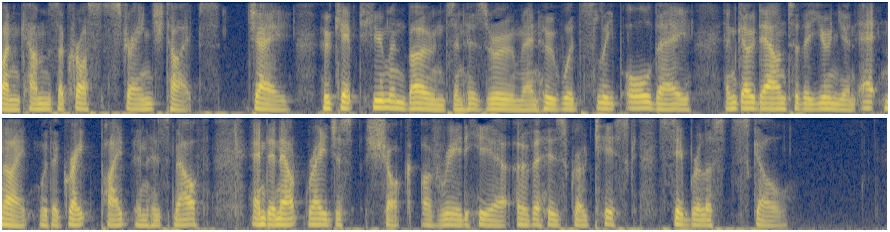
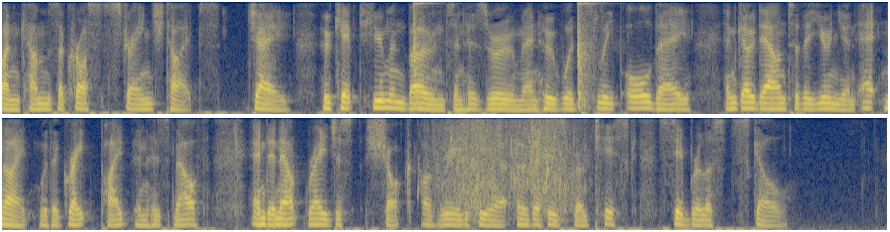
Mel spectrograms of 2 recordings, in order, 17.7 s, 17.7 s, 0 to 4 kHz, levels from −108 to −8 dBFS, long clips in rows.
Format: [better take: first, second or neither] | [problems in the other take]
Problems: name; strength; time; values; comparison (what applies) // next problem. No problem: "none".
first | background sound (Water / Splash, splatter + Piano); 9 dB below the speech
